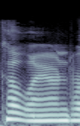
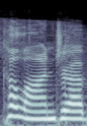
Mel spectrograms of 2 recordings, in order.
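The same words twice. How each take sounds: First: It is said with an American pronunciation. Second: It is said with an Italian pronunciation. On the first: This is how Americans say it. "for some reason we say calandra" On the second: This is how it is said in Italy. "No, it's calandra"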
